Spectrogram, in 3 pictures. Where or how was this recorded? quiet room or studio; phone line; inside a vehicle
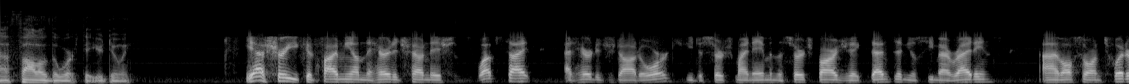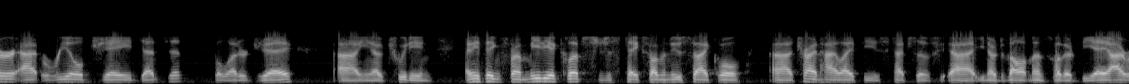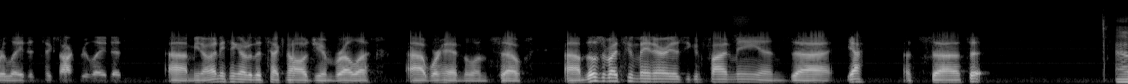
phone line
